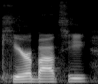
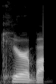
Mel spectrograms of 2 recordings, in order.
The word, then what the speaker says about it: Kiribati: Now, when I show you like the name of the country, it's gonna look like it's pronounced Kiribati, but like it's actually pronounced Kiribati.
